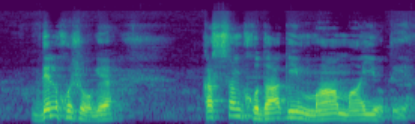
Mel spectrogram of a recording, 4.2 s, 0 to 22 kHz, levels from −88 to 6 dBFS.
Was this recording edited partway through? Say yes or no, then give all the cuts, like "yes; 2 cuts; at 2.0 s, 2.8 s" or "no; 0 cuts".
no; 0 cuts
